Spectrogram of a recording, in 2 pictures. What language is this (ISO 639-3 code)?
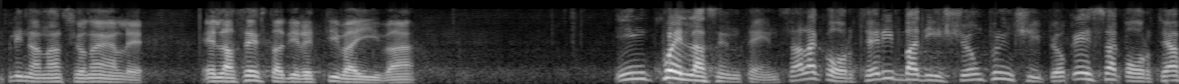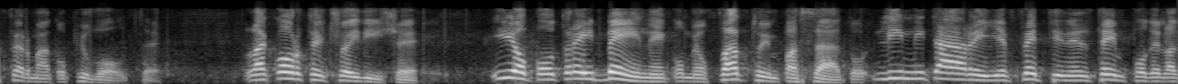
ita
